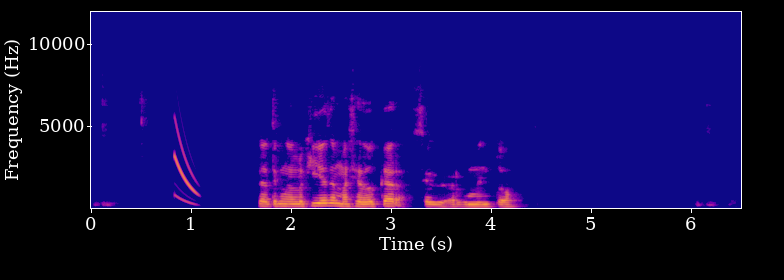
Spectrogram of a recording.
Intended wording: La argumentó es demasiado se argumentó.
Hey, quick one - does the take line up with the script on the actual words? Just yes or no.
no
